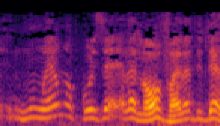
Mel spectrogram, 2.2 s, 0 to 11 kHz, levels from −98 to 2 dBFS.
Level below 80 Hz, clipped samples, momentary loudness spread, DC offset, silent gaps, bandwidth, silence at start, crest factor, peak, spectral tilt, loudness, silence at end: -54 dBFS; under 0.1%; 9 LU; under 0.1%; none; 8 kHz; 0 s; 18 dB; -6 dBFS; -7 dB/octave; -24 LUFS; 0 s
